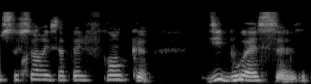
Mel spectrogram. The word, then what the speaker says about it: Dibouës: Un homme ce soir, il s'appelle Franck Dibouès. On dit comme ça, Franck Ouais, Dibouès. Andy Dibouès, ouais, tout à fait. Ça s'écrit Diboues-S.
